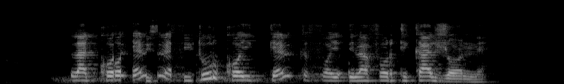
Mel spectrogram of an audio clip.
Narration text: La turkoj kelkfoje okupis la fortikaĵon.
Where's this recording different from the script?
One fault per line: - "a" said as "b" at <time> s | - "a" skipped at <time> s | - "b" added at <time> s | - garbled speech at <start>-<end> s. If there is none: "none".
- garbled speech at 1.0-2.0 s
- "okupis" skipped at 3.4 s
